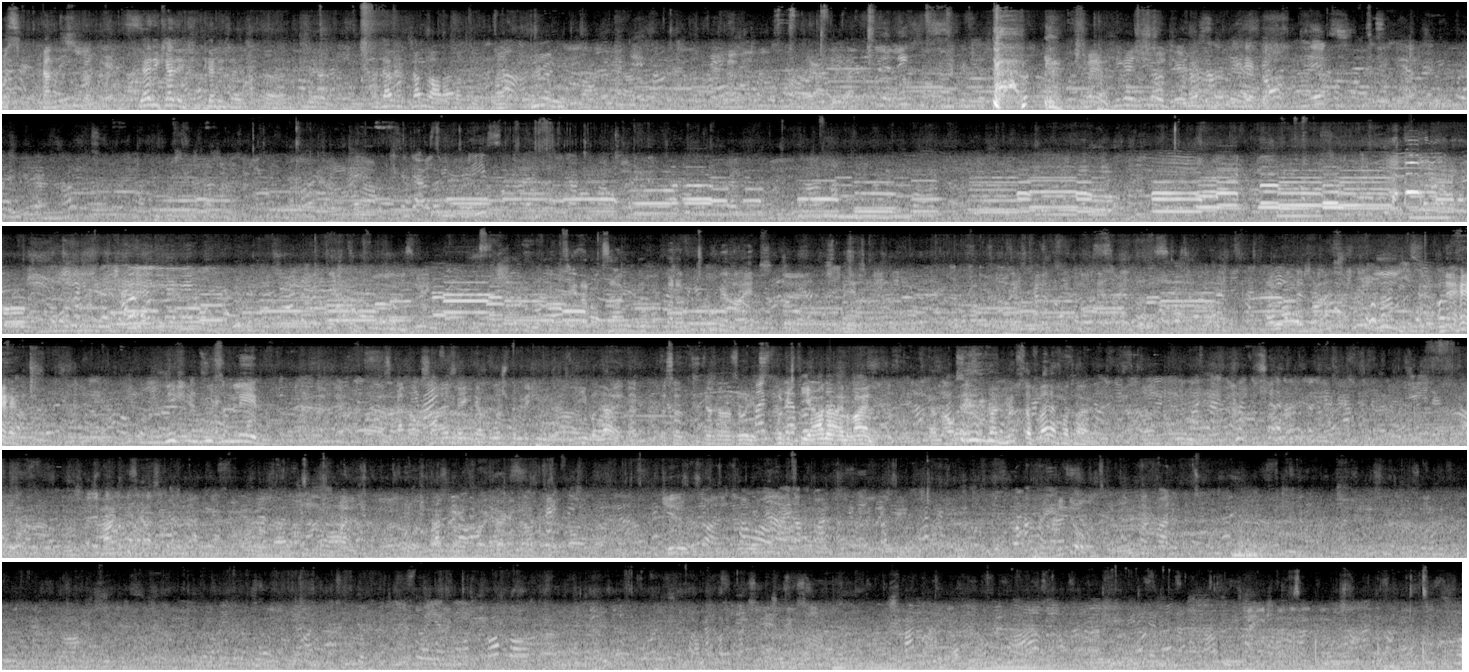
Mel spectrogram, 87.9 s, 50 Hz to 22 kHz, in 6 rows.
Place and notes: weihnachtsmarkt ambience auf der domplatte abends.drehorgelklänge und kirchglocken im regen, fröhlichen treiben zahlreicher glühweinkonsumenten zwischen diversen fress- und accessoirständen
soundmap nrw - weihnachts special - der ganz normale wahnsinn
social ambiences/ listen to the people - in & outdoor nearfield recordings
domplatte. weihnachtsmarkt, 23 December 2008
